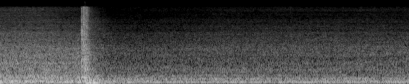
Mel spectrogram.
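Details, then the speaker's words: 1994 Toyota Land Cruiser FZJ80, 177,379 miles, just started; even, steady idle with no knocks or misses, a door thump early on; normal idle. "I can be standing outside crank it I like that sounds great smooth smooth"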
